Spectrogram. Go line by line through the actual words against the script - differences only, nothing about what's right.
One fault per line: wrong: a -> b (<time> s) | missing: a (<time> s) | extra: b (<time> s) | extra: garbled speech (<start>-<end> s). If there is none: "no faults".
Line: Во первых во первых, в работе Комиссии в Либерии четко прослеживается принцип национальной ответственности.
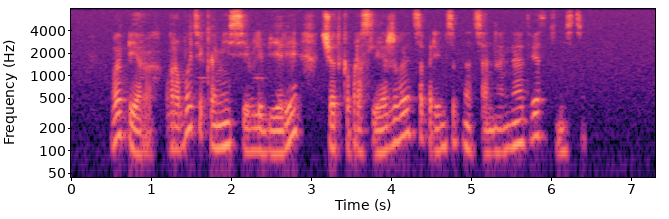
missing: во первых (1.1 s)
